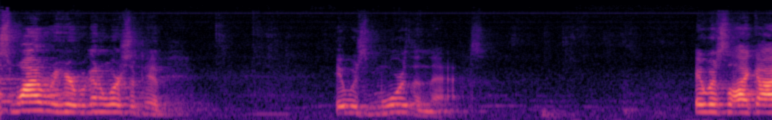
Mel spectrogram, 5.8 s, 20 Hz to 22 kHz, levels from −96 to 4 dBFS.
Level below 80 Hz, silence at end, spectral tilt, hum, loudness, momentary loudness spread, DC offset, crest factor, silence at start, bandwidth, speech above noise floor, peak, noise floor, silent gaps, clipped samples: -78 dBFS; 0 s; -4 dB/octave; none; -27 LUFS; 21 LU; under 0.1%; 22 dB; 0 s; 16 kHz; 38 dB; -6 dBFS; -64 dBFS; none; under 0.1%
